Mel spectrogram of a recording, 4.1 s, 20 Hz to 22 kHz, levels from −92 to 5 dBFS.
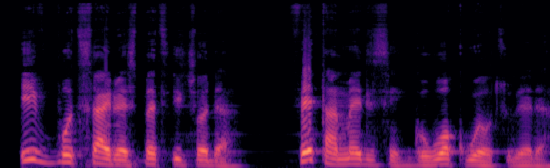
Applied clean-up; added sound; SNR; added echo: neural mask model DeepFilterNet 3.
